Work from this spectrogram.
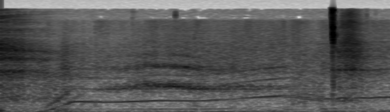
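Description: Porsche Carrera GT in Need For Speed Most Wanted, tires squealing in one long rising skid over steady engine drone, ending in a sharp bump, loud and close with no speech.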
